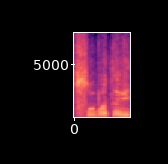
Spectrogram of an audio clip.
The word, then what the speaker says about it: Суботів: іншого боку церква в Суботові тепер ми знаємо що наголос на перший склад і з цього приводу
